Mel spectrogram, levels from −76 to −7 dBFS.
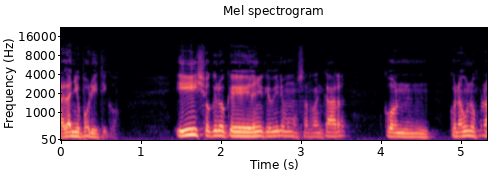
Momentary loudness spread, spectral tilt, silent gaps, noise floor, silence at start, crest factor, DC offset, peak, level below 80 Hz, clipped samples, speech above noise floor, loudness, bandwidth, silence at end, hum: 15 LU; -7 dB/octave; none; -56 dBFS; 0 s; 16 dB; under 0.1%; -4 dBFS; -54 dBFS; under 0.1%; 37 dB; -20 LUFS; 11.5 kHz; 0 s; none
